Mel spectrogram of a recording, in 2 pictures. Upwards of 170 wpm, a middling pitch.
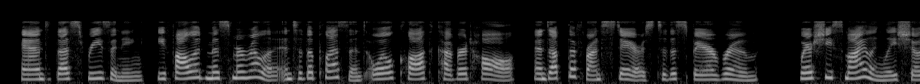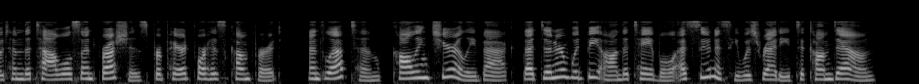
No: average, 190 wpm; high, 245 Hz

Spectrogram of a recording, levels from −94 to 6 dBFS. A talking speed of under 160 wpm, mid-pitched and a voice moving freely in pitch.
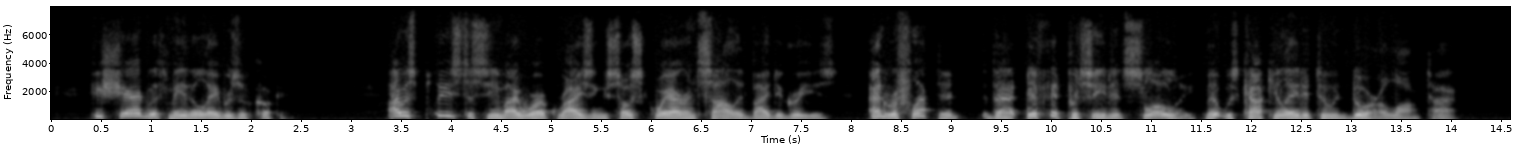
Yes: average, 150 wpm; medium, 150 Hz; wide, 7.0 semitones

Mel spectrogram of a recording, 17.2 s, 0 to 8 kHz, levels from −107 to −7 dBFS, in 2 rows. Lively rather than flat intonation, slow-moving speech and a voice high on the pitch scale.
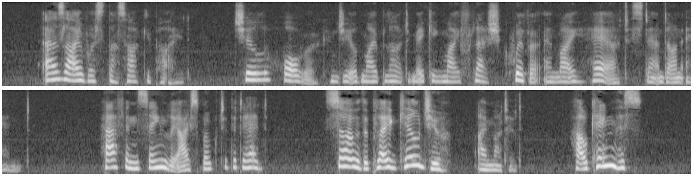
Yes: wide, 6.0 semitones; slow, 130 wpm; high, 195 Hz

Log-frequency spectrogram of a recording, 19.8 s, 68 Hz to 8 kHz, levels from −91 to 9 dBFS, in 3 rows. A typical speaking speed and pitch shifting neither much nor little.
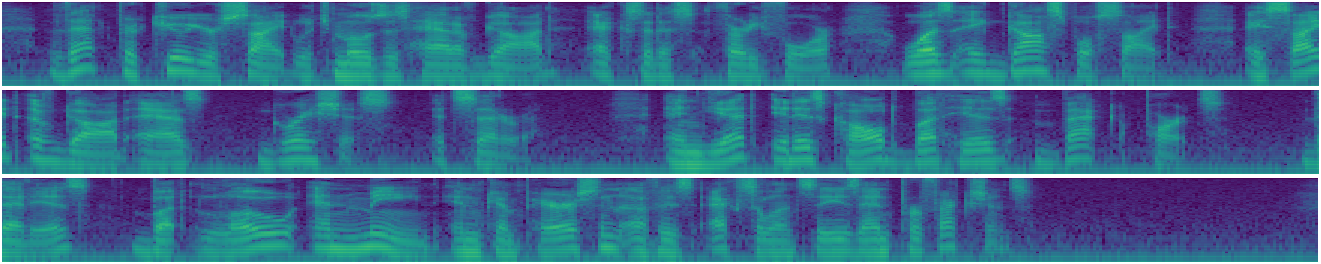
No: slow, 130 wpm; average, 3.9 semitones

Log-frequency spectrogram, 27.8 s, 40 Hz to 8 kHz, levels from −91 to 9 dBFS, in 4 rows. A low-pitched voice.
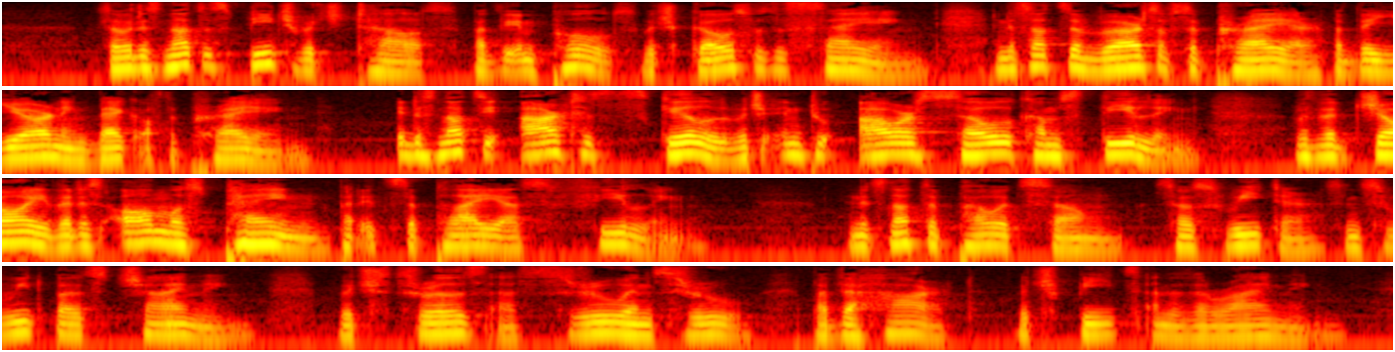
Yes: low, 110 Hz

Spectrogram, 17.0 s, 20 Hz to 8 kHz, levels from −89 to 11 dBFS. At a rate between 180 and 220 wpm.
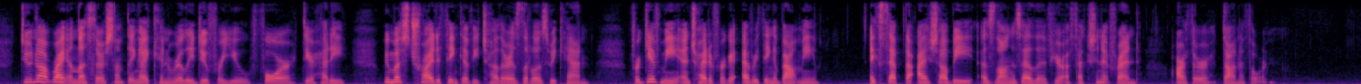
Yes: average, 185 wpm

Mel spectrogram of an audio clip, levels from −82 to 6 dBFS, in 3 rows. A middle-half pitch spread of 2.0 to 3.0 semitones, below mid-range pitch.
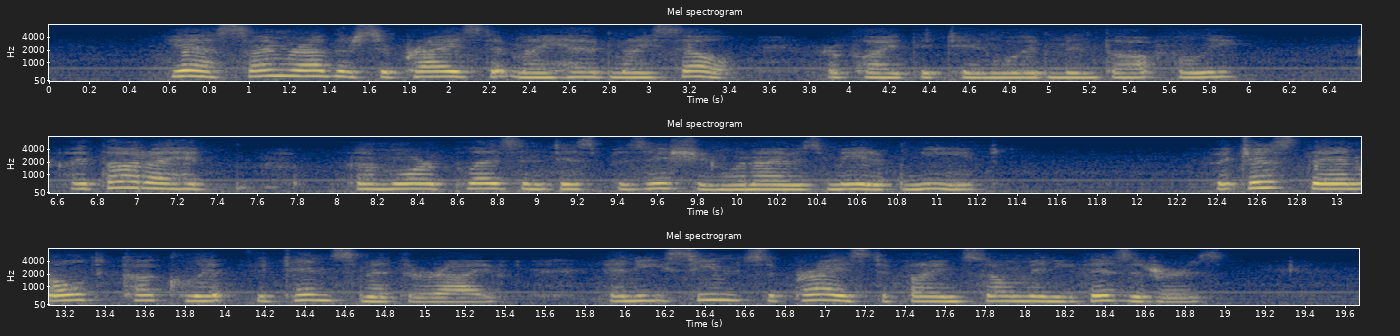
No: narrow, 2.5 semitones; high, 245 Hz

